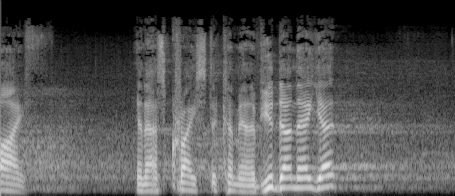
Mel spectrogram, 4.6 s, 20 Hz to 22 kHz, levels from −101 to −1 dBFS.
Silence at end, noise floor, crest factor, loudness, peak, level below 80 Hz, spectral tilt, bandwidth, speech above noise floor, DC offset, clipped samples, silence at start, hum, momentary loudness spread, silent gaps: 0 s; -45 dBFS; 20 dB; -21 LUFS; -4 dBFS; -68 dBFS; -5 dB/octave; 15 kHz; 24 dB; under 0.1%; under 0.1%; 0 s; none; 22 LU; none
